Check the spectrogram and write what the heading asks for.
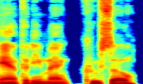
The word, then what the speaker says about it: Anthony Mancuso: bit out of Clark County, and I might mispronounce this name, the Anthony Mancuso.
